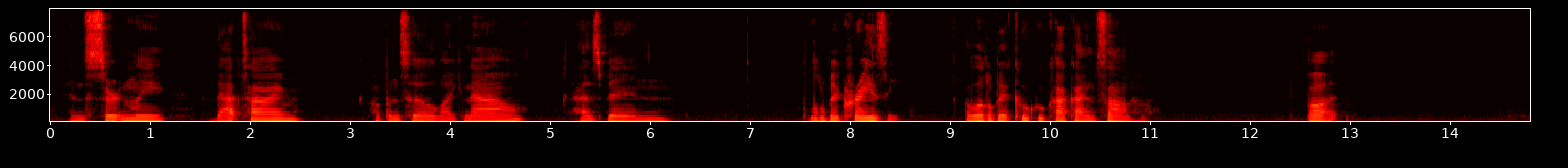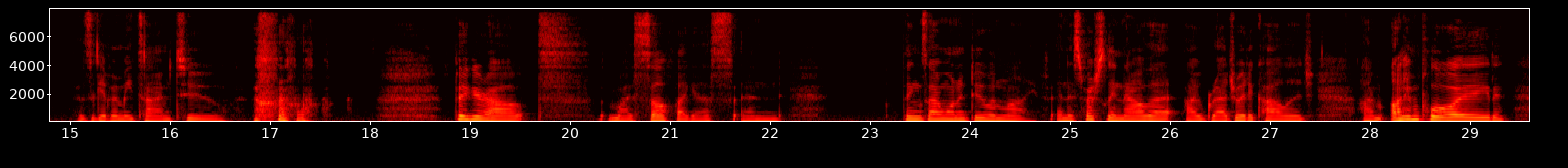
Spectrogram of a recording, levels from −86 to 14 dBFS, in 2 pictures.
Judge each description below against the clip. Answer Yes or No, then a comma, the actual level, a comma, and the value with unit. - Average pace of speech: No, slow, 95 wpm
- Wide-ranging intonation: No, average, 3.3 semitones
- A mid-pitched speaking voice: Yes, medium, 160 Hz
